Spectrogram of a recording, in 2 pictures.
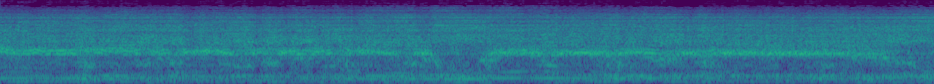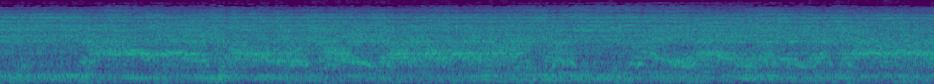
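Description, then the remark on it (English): Harsh screamed vocals ride over a loud, dense wall of distorted instruments in a song's chorus, sustained and intense throughout with no pauses. “the intensity of the screams on that in the chorus, and it shocks me.”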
